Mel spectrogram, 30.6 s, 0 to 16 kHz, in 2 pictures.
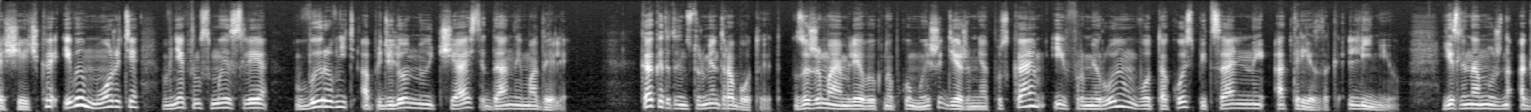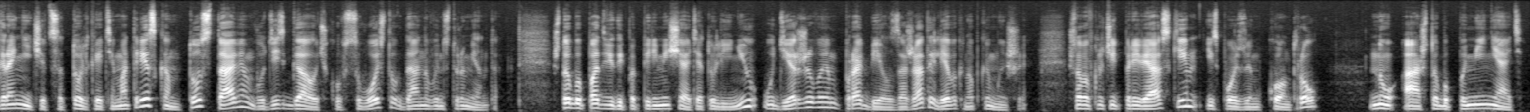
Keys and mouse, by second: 9.3-30.6 drag.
